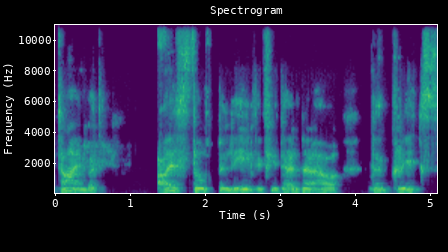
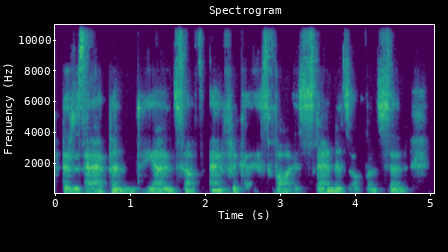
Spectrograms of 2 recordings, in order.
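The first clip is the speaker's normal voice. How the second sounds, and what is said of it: Almost hushed voice. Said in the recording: “I'm now saying this in almost in a hushed voice”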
